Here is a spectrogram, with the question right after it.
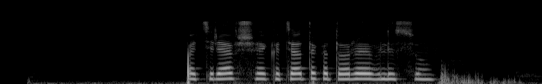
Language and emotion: Russian, neutral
